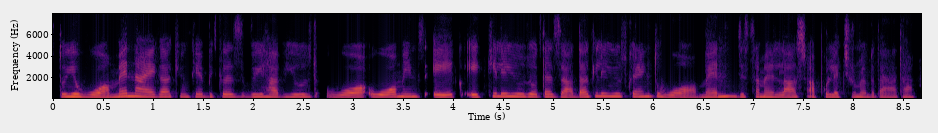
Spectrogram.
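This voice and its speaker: A woman gives a recorded language lecture at an unhurried pace, saying each word several times for learners to repeat. She slips English phrases into her explanations. The sound is dull and lo-fi, close and dry. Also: mid-range voice, a little mellow, dry recording. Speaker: language teacher.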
